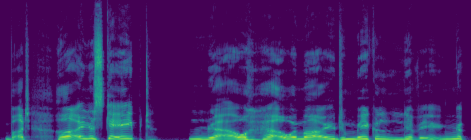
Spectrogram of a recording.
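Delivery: a worn-out hound pouring out his sorrows slowly; old dog voice. Acted. Old dog tells the donkey his master meant to kill him, slow and woeful.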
